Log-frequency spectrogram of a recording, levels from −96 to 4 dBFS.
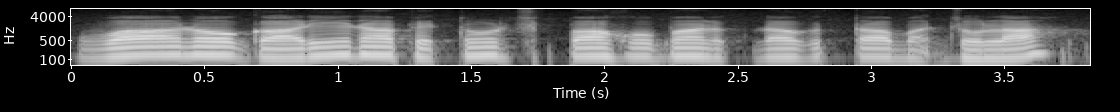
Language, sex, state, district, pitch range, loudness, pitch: Garo, male, Meghalaya, West Garo Hills, 125-150 Hz, -16 LUFS, 135 Hz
